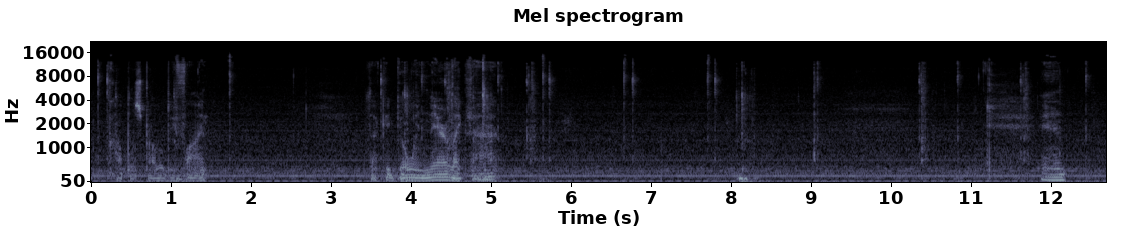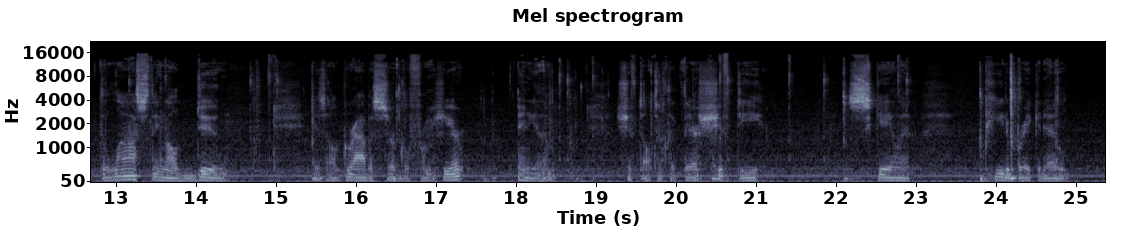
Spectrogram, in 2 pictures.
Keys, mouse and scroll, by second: 1.1 a, 1.7 click, 3.9 alt+a, 4.1 middle click, 4.5 Tab, 4.9 alt+a, 5.1 middle click, 5.6 click, 6.6 click, 8.2 alt+a, 8.7-9.1 scroll down 3, 9.1 middle click, 10.6 scroll up 2, 10.8 middle click, 12.2 scroll up 1, 12.4 middle click, 13.2 scroll down 1, 13.6 middle click, 14.2 middle click, 14.9 click, 15.5 Tab, 16.0 scroll up 1, 16.5 alt+a, 17.5 2, 18.5 alt+shift+click, 19.0 middle click, 20.4 shift+d, 21.4 click, 22.1 s, 23.8 p, 24.7 Tab.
